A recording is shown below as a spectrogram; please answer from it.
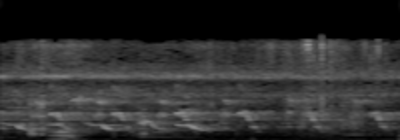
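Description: A small bird singing a fast run of short, high chirps, each sliding downward in pitch, about six a second, that stops about a second and a half in.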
